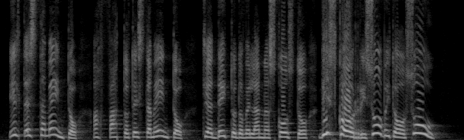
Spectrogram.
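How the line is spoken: Unanimous group cry. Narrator (Italian): il grido che emisero fu uno solo ed unanime

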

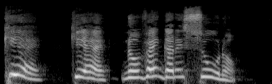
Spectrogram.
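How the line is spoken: Terrified shout. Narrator (Italian): alzando la faccia atterrita, gridò

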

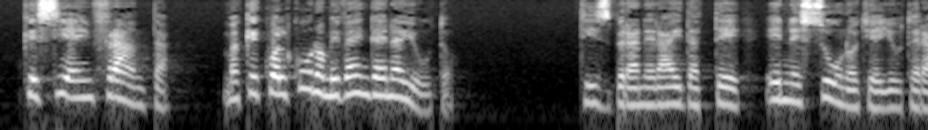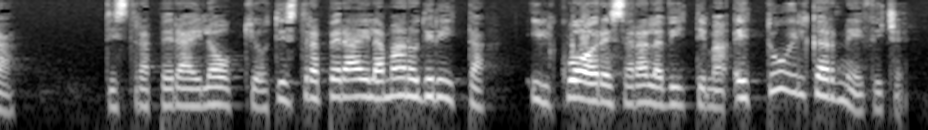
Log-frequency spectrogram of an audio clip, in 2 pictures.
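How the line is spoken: Exclaimed. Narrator (Italian): esclamai

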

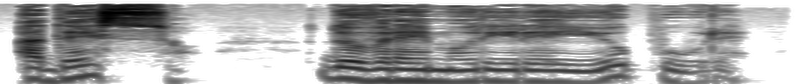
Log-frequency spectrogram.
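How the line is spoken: Murmured. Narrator (Italian): mormorava

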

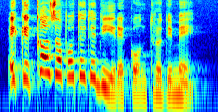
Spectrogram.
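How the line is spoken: Man's exclamation. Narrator (Italian): esclamò mio fratello

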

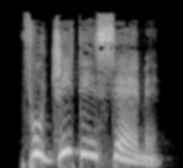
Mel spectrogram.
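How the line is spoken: Shouted. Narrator (Italian): gridò

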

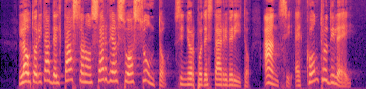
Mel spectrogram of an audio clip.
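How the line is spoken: Yelling. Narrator (Italian): riprese a urlare il conte Attilio

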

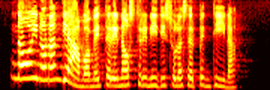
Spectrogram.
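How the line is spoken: Shrieked. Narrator (Italian): la signora Fringuello strillò

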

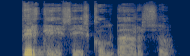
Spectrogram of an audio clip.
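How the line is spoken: Whispered question. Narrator (Italian): chiesi bisbigliando

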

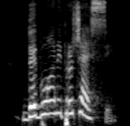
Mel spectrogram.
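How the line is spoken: Mayor shouting. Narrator (Italian): gridava il podestà

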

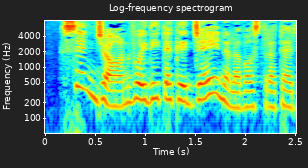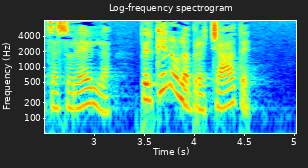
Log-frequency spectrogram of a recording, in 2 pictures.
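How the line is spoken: Cheerful exclamation. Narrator (Italian): Diana, che era allegra quella sera, esclamò

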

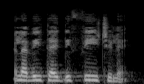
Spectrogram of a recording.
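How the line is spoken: Plain. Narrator (Italian): disse

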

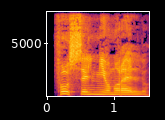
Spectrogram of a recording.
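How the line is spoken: Deeply moved exclamation. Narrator (Italian): esclamò il visconte vivamente commosso

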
